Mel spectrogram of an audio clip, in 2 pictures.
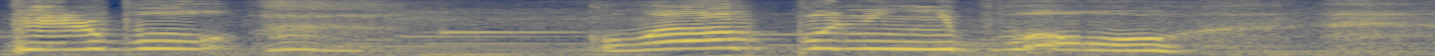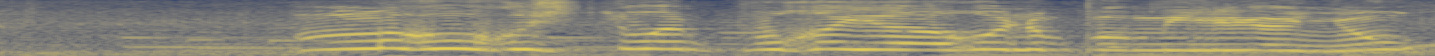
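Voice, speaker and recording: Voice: extremely high pitch, fairly even intonation, a little slow, long pauses, bright, forceful tone, faint music behind, heavily acted. An actor playing a talkative, eager young street boy in a radio drama, speaking politely and earnestly.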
